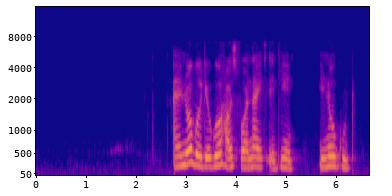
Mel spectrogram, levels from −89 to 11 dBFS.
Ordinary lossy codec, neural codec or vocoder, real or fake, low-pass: MP3, 64 kbps; codec, 16 kHz, 4 kbps, X-Codec, HuBERT features, trained on general audio; fake; 7.2 kHz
